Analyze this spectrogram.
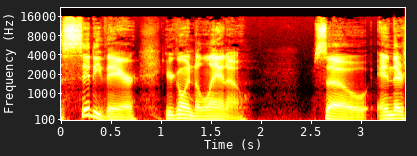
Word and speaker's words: Llano: go to the city there, you're going to Llano.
